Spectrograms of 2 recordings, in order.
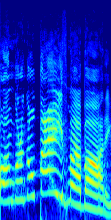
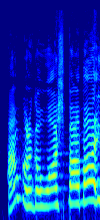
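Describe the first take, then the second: First: Bathe said higher and louder; stress on bathe. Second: Said in the usual way. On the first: Shown as a demonstration. Preacher correcting wash to bathe, stress on bathe. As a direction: punch the word bathe as the right one.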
